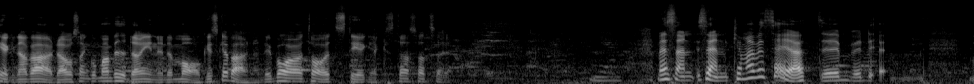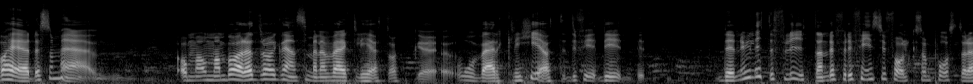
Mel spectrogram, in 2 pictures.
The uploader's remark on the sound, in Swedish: Bokmässan live. Fantastisk Podd Live på Bokmässan i Göteborg 2015.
